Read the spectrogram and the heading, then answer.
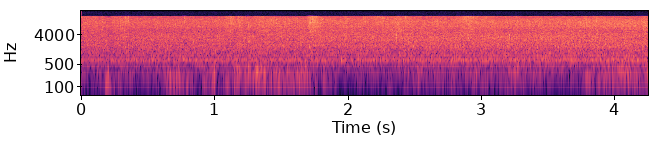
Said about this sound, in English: You can see this creek is really, really deep right here. And the ground is pretty saturated.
